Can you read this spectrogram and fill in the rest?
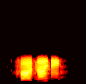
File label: Voices Alarm State Female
